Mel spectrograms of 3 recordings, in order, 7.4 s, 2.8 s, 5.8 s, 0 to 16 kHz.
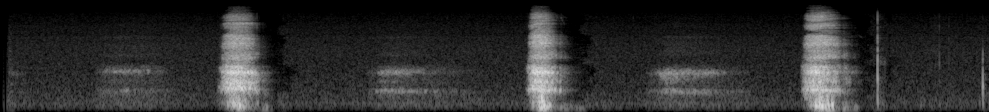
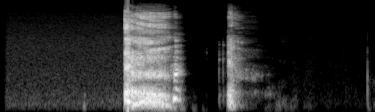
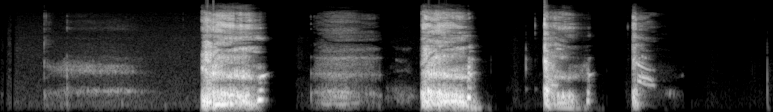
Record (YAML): exhalation_length: 7.4 s
exhalation_amplitude: 11059
exhalation_signal_mean_std_ratio: 0.25
cough_length: 2.8 s
cough_amplitude: 32768
cough_signal_mean_std_ratio: 0.31
three_cough_length: 5.8 s
three_cough_amplitude: 32736
three_cough_signal_mean_std_ratio: 0.36
survey_phase: beta (2021-08-13 to 2022-03-07)
age: 18-44
gender: Female
wearing_mask: 'No'
symptom_cough_any: true
symptom_new_continuous_cough: true
symptom_runny_or_blocked_nose: true
symptom_shortness_of_breath: true
symptom_fatigue: true
symptom_onset: 2 days
smoker_status: Ex-smoker
respiratory_condition_asthma: false
respiratory_condition_other: false
recruitment_source: Test and Trace
submission_delay: 1 day
covid_test_result: Positive
covid_test_method: RT-qPCR
covid_ct_value: 16.2
covid_ct_gene: N gene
